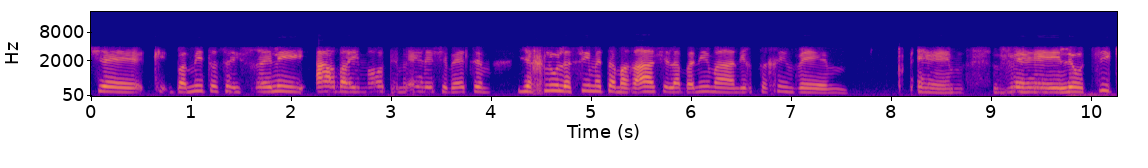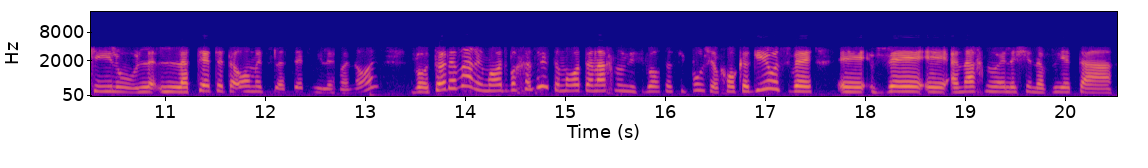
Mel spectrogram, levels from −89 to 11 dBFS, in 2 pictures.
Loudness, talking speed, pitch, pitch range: -27 LUFS, 115 wpm, 225 Hz, 210-245 Hz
